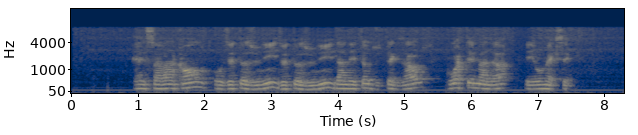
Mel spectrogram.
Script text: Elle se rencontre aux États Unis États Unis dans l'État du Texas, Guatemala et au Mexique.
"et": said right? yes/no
yes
